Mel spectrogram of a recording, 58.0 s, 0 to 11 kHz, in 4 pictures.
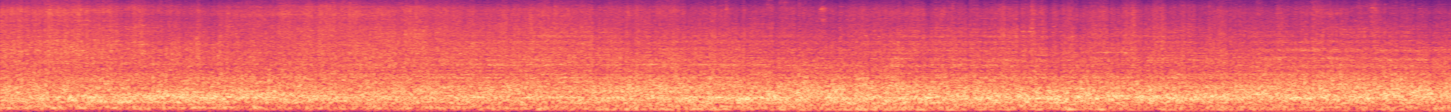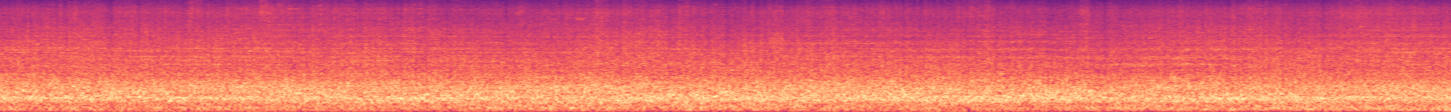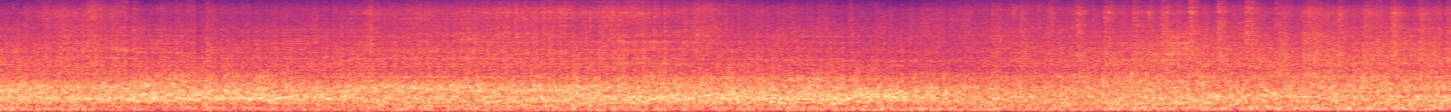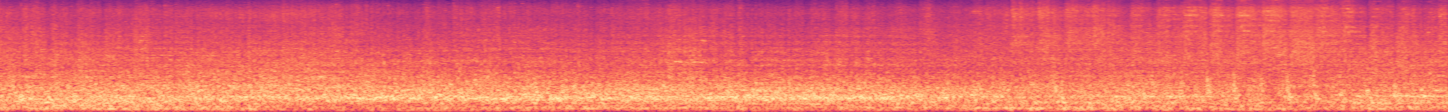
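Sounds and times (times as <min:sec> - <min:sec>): train wheels rumbling on rails: 0:00.0 - 0:58.0
wheels clacking over rail joints: 0:00.0 - 0:58.0.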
